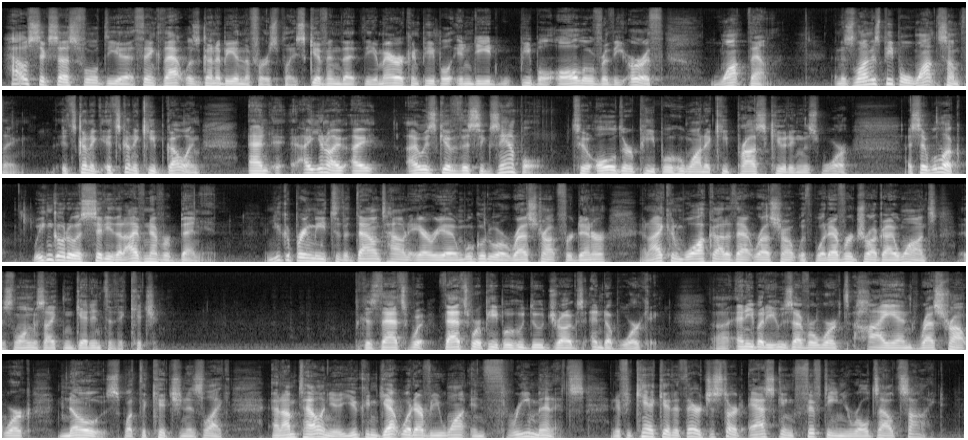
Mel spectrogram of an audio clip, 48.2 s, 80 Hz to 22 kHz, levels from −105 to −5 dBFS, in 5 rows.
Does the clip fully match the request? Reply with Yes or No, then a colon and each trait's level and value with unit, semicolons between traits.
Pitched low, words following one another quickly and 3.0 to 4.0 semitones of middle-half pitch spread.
Yes: low, 115 Hz; fast, 215 wpm; average, 3.4 semitones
